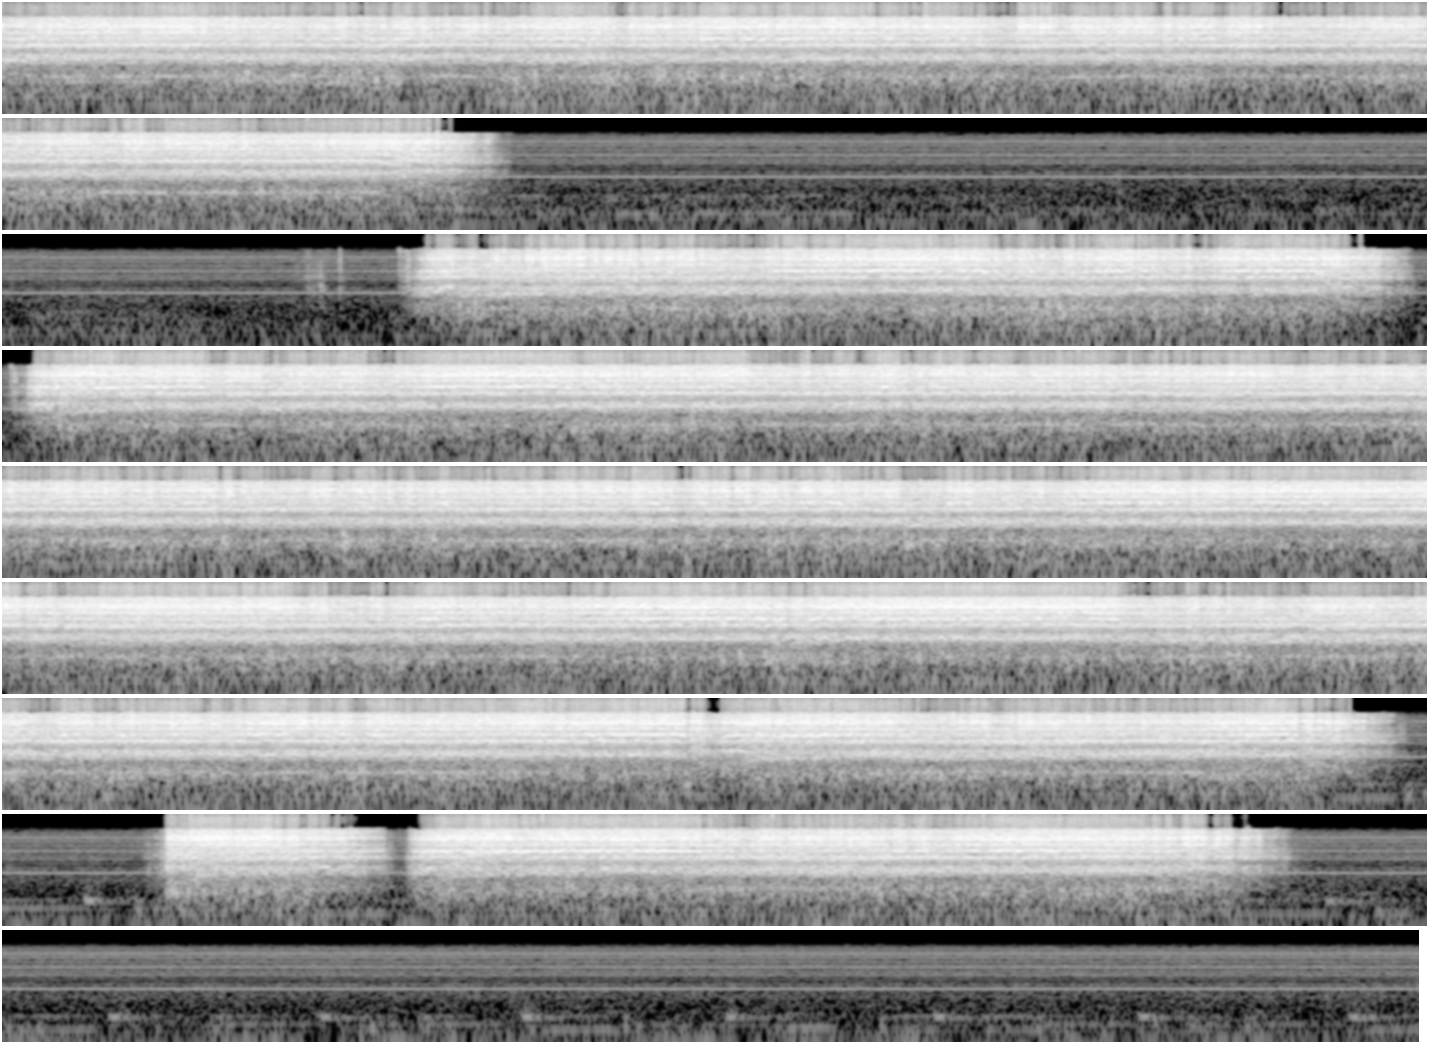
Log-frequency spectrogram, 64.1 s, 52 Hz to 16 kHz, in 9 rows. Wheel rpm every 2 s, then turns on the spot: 230, 230, 230, 230, 160, 0, 0, 0, 140, 210, 160, 210, 230, 230, 230, 230, 230, 230, 220, 220, 210, 220, 230, 200, 170, 60, 180, 200, 10, 0, 0, 0.
none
